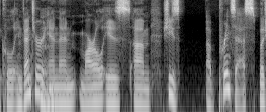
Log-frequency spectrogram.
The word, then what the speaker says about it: Marle: How do you guys say her name? Marl? Marley? No, it's Marl. I say Marl.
